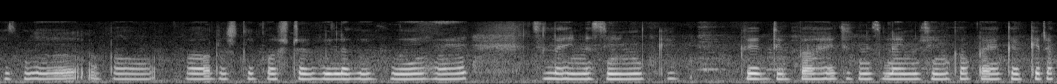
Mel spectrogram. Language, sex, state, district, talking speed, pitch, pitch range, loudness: Hindi, female, Uttar Pradesh, Shamli, 130 wpm, 250 Hz, 245-255 Hz, -17 LUFS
